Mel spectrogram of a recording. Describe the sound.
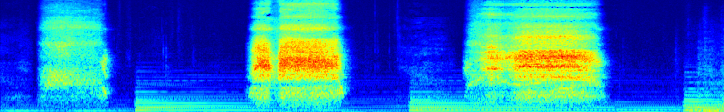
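An Aztec death whistle is blown, giving three harsh, airy, screeching blasts, each about a second long and loud, separated by quieter low, breathy droning pauses. No one speaks.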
